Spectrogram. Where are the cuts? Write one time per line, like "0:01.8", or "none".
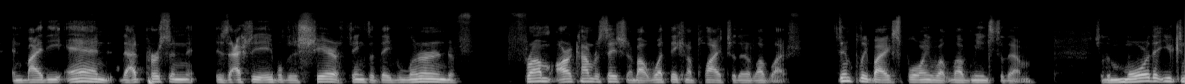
0:08.4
